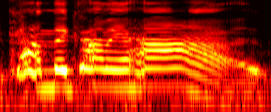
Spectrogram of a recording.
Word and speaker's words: Kamehameha: can't believe people are getting it wrong. It's a Kamehameha. Watch the anime if you want to say it right.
